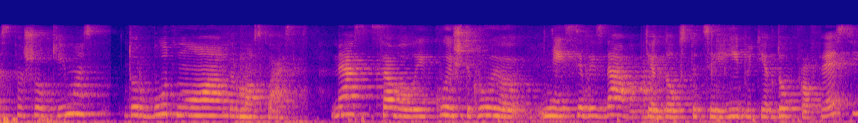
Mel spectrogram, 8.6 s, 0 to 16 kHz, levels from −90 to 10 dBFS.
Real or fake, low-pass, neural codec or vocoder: real; 7.2 kHz; none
